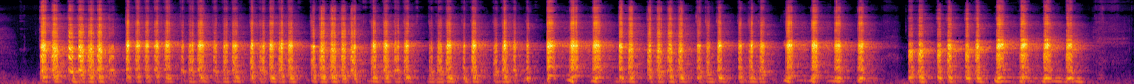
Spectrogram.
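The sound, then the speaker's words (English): A duck call rattles out a fast, steady feed chatter mixed with short hen quacks and clucks as a filler call, rhythmic bursts with brief pauses, loud with no talking. “have your buddy just doing that little short feed with a little bit of hen, uh, and that's that little young hen just, and that's what I call filler sound.”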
